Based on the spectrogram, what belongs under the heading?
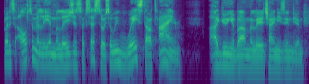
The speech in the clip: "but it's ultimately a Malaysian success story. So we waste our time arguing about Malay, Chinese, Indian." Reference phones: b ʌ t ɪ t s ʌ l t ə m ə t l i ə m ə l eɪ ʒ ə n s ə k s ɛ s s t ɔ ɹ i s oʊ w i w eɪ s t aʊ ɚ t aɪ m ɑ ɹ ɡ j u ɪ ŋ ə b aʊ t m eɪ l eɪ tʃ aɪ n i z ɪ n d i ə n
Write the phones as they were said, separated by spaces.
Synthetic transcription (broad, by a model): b ʌ t ɪ t s ʌ l t ə m ə t l i ə m ə l eɪ ʒ ə n s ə k s ɛ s s t ɔ ɹ i s oʊ w i w eɪ s t aʊ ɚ t aɪ m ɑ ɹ ɡ j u ɪ ŋ ə b aʊ t m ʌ l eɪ tʃ aɪ n i z ɪ n d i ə n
